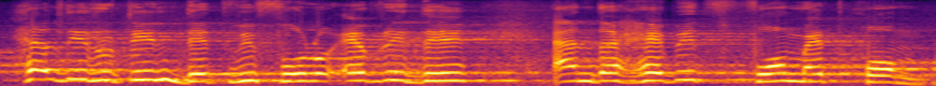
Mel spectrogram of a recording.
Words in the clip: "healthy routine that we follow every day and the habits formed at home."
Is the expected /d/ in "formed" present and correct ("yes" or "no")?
no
